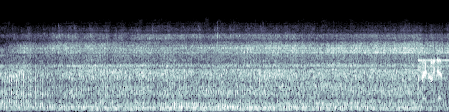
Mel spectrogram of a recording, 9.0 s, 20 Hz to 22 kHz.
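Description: A Czech Air Force Mi-17 Hip helicopter performs a flying display at Duxford's Battle of Britain airshow, its steady rotor and turbine roar loud and continuous throughout, with faint voices underneath.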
